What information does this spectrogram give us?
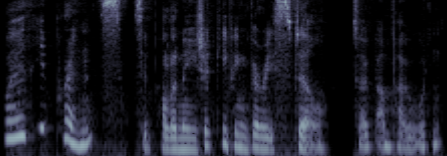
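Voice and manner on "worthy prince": put-on high, slow, small girlish voice; the parrot posing as a fairy, high and slow; fairy queen voice. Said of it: "small, high voice, like a little girl".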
